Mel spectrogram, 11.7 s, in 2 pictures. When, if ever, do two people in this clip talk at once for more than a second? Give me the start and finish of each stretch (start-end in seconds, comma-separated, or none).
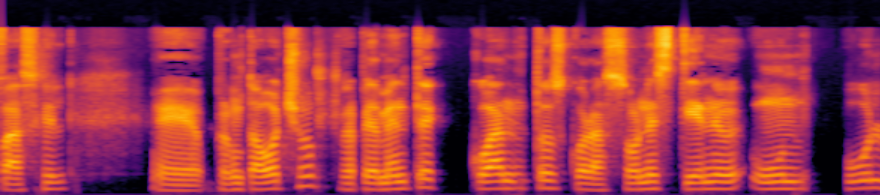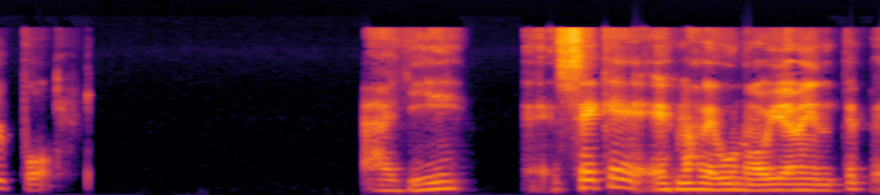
none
